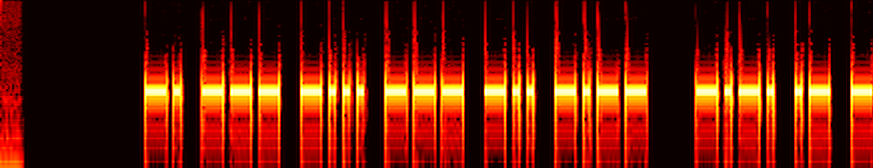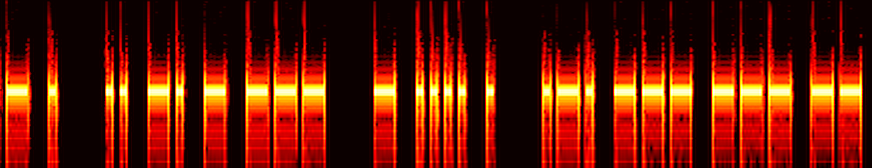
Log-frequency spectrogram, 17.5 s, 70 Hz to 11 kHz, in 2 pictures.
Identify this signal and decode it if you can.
Morse code, heard as a keyed tone, about 17 wpm, 700 Hz. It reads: NOBODY CAME INTO THE ROOM
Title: Sentences from Top 1600 Words 17wpm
